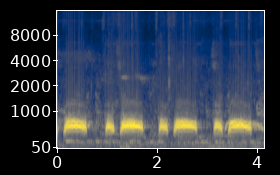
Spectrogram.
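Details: Spotted dove, a kept bird in Thailand, cooing indoors: a series of hollow, steady coos, short and long notes alternating, about one a second, with no other clear sounds.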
